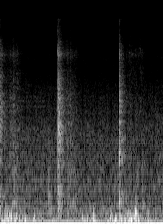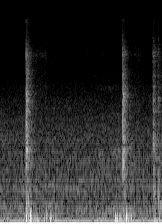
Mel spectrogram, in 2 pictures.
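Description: Knife cutting through blocks of soap base on a steel plate. Each stroke ends in a sharp click of the blade on the metal, five times, a second or more apart.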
